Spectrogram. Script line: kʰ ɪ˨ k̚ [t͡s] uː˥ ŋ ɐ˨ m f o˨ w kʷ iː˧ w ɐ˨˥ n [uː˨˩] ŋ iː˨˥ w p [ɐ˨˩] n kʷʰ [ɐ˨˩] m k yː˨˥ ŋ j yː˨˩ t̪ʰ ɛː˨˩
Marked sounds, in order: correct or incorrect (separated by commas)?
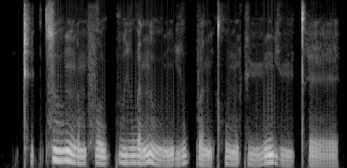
correct, correct, correct, incorrect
